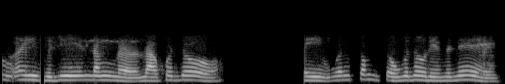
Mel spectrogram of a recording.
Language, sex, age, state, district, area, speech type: Manipuri, female, 60+, Manipur, Ukhrul, rural, conversation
